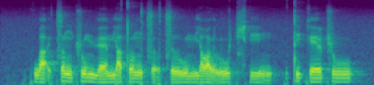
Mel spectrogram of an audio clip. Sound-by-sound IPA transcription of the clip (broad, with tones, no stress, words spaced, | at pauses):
kwa̰˨˩ɪ̯t͡sɤ˥˩ŋʈ͡ʂu˥ mɥɛ˧˥mjä˧t̪ɤ˥˩ŋt͡sɤ̰˨˩ t͡sɹ̩˧˥u˥˧mjɑ˥˩ʊ̯ lu˥t͡ɕʰi˥˩ŋ | t̪i˥˩ke˥ɪ̯ʈ͡ʂu˥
